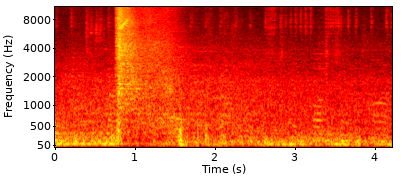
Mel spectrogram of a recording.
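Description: Low steady hum of a vehicle driving slowly, heard from inside the cab. About a second in, a sudden loud hiss cuts in and fades away over about a second.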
